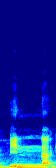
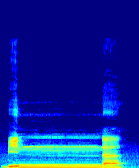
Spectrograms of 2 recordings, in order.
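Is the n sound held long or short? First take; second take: short; long. First: The nasal n is cut short. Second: The nasal n is held long. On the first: The speaker calls it wrong. "Tidak boleh dibaca bin na gitu saja" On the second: The speaker calls it right. "Ditahan suara, dilamakan suara"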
